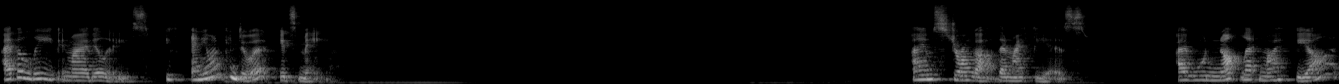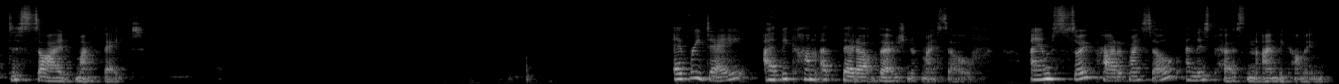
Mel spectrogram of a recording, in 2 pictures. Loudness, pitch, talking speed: -33 LUFS, 150 Hz, 105 wpm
